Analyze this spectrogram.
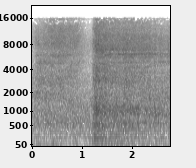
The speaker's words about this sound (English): Otherwise, it would be all mouth breathing like this.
